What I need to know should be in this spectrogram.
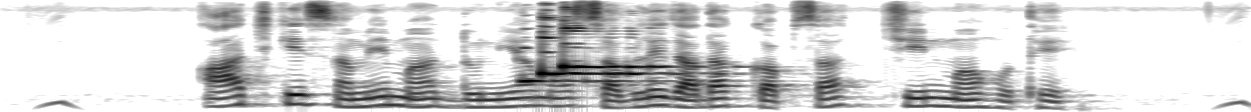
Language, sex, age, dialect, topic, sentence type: Chhattisgarhi, male, 18-24, Central, agriculture, statement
